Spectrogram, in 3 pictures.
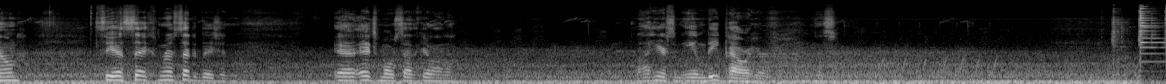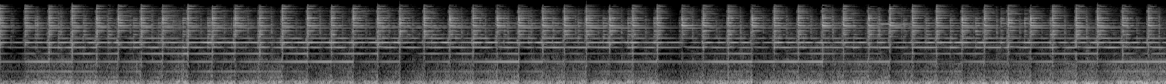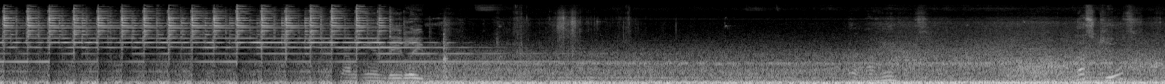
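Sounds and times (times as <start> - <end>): diesel locomotive rumble: 0.0 - 34.9
railroad crossing bell ringing: 11.4 - 31.8.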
